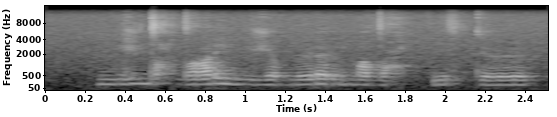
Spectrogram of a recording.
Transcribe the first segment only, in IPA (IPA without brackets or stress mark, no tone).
nʲ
